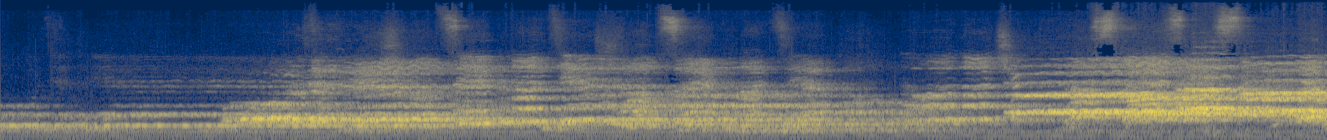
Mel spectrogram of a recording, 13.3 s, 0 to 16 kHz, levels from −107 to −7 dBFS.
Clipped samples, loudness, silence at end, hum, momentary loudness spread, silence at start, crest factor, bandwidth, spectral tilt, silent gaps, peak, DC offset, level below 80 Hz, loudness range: under 0.1%; -25 LUFS; 0 s; none; 19 LU; 0 s; 18 dB; 12.5 kHz; -4.5 dB/octave; none; -6 dBFS; under 0.1%; -66 dBFS; 11 LU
